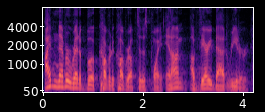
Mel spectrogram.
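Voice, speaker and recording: A man delivers a motivational talk built around a personal story. His voice sits at an ordinary middle pitch. He speaks earnestly and keeps turning to the audience with quick questions. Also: very animated. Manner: earnest, speaks straight to the audience with frequent "right?". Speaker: speaker at a meetup.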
